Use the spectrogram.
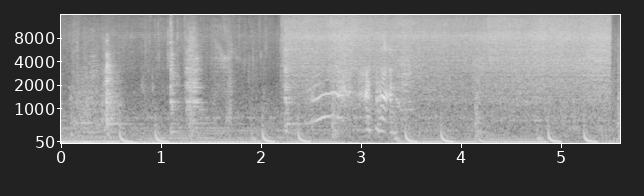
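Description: Bacon frying in a pan inside a Jayco Eagle travel trailer, a continuous loud crackling sizzle with bursts of spattering, heard alone without talk over it.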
